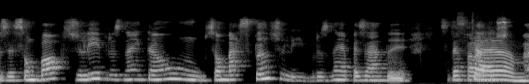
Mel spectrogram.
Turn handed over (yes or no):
no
